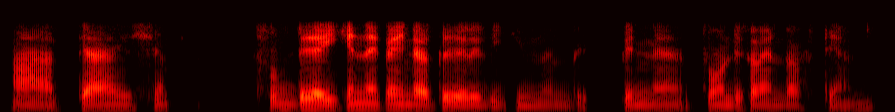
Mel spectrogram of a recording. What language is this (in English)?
Malayalam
